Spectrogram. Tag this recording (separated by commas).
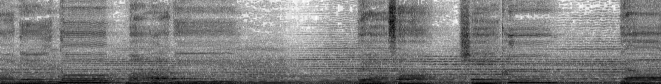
Lullaby, Music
